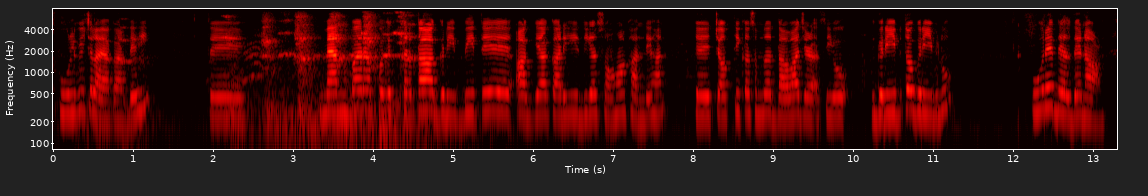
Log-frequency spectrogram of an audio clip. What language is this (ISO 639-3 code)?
pan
